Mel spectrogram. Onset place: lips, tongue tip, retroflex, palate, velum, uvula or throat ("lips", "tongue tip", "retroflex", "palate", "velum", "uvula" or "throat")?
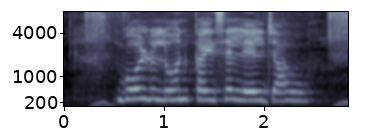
velum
